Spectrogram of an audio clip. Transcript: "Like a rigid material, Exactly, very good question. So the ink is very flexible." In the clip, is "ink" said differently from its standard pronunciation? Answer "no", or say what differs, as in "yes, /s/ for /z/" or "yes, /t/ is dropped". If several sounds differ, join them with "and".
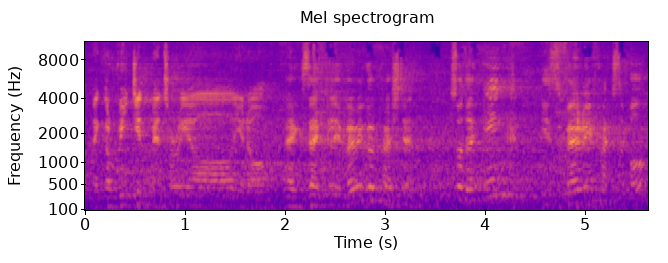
no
